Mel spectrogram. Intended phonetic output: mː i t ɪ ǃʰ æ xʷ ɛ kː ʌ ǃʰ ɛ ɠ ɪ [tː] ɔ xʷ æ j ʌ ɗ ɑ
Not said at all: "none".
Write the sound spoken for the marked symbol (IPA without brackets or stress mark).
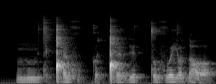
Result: tː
